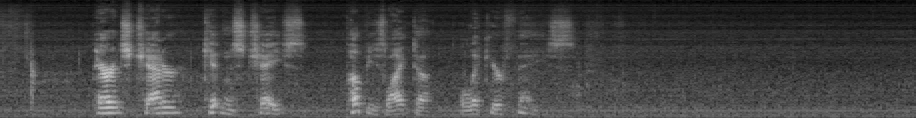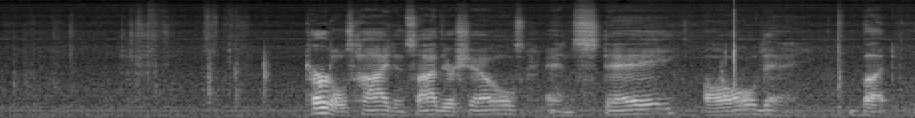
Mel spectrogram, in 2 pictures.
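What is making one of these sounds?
A middle-aged man reads aloud close by, with expression.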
